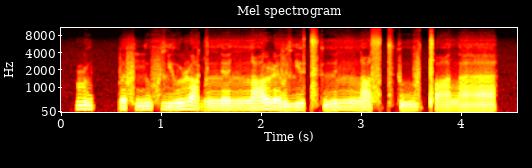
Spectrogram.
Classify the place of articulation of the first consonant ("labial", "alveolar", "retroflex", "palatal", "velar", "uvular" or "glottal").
retroflex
